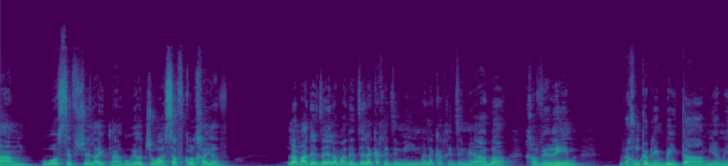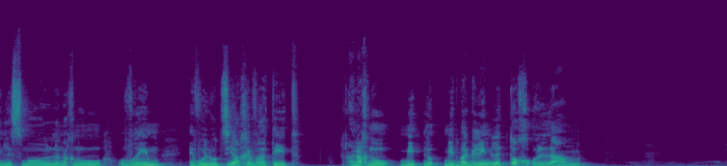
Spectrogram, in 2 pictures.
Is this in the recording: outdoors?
no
